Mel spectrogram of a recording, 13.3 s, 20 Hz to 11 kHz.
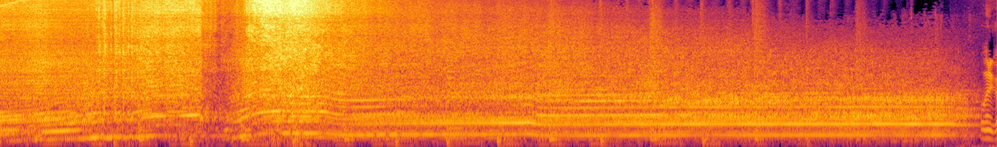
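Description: A turbocharged FJ20ET-powered Datsun 1200 drag car with a C4 transbrake gearbox and Hilux diff, roaring loudly nearby as the engine revs climb, shift and hold through a sustained high-pitched acceleration run.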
